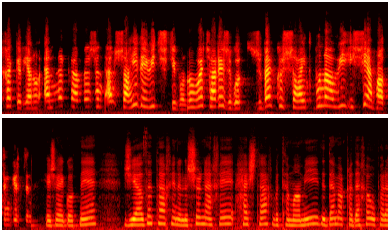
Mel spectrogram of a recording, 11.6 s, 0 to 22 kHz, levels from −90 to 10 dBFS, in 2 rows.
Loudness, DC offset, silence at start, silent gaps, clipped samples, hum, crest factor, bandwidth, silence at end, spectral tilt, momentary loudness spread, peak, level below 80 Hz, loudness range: -27 LUFS; under 0.1%; 0 s; none; under 0.1%; none; 22 dB; 13.5 kHz; 0 s; -3 dB/octave; 14 LU; -6 dBFS; -66 dBFS; 8 LU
